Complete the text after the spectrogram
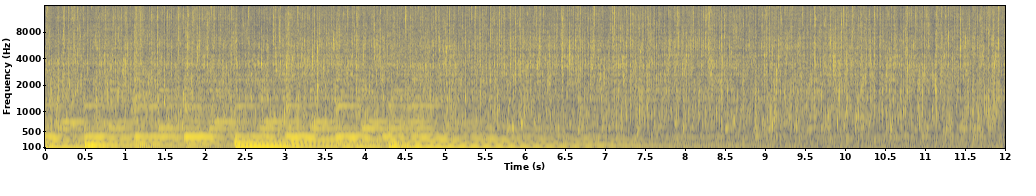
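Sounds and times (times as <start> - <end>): background music: 0.0 - 8.5
water pouring into fountain basin: 0.0 - 12.0.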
